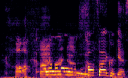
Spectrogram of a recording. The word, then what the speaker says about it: Cofagrigus: Jesus coffing Gus I think is the cagus cofagrigus that's what it is oh the Pokemon the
